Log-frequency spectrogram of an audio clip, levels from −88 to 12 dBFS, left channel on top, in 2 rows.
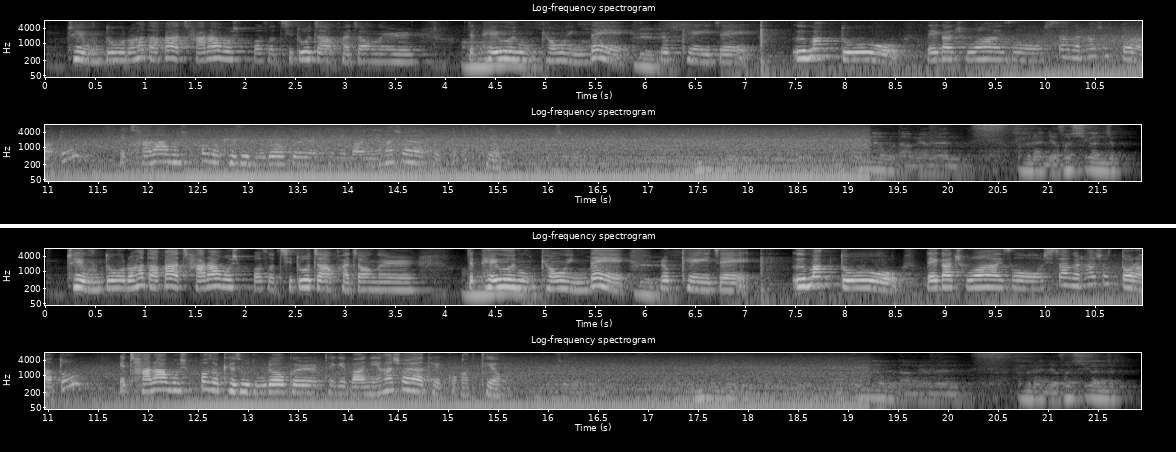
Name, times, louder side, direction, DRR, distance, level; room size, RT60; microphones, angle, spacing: voice 1, 0.2-4.0 4.2-7.0 7.5-11.4 11.7-15.6, right 4 dB, 65° right, 11 dB, 0.6 m, -23 dB
voice 2, 4.2-4.8 5.4-5.6 5.9-6.4 15.9-16.7 17.0-21.7, left 2 dB, 70° left, 2 dB, 1.5 m, -36 dB
sound 1, 6.8-19.2, left 5 dB, 35° left, 0.3 m, -32 dB
15.0 x 9.6 x 3.1 m, 0.89 s
head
